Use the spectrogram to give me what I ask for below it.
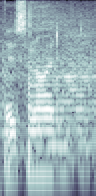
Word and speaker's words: lucinoid: All right, lucinoid, L-U-S-A-N-O-I-D, lucinoid.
